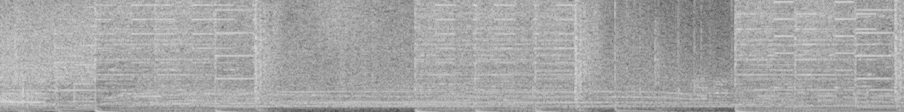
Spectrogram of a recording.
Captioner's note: crowd cheering; fast, electronic music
